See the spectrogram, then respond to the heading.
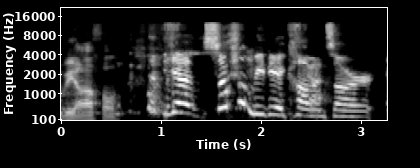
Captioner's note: laughing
